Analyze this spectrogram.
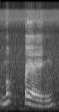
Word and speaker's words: mukbang: Look at what Katrina said, mukbang. But I think they say the bang, even though it's spelled that way, I think they say it bang.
